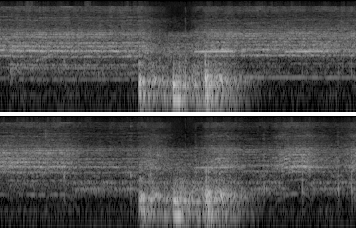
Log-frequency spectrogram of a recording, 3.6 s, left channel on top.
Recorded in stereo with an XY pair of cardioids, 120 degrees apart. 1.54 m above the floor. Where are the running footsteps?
50° left, 7.5 m.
